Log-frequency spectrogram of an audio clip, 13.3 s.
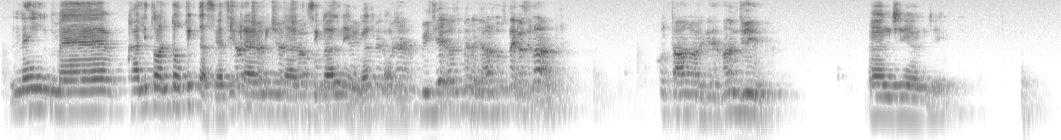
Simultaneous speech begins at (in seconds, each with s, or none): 2.9 s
